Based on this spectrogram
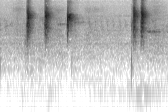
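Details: A sunbird in a recording meant to provoke other sunbirds into singing gives five sharp, very high chipping notes in two bursts, three spaced evenly and then a quick pair, over a quiet background.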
